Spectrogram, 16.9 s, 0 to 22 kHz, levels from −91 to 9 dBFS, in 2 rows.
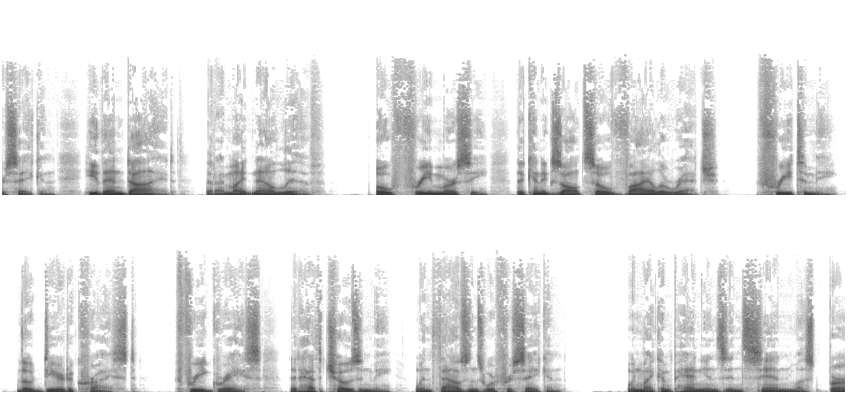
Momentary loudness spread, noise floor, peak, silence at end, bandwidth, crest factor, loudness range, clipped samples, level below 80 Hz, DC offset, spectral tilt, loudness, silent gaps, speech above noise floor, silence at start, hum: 12 LU; -67 dBFS; -2 dBFS; 0 s; 15 kHz; 18 dB; 3 LU; under 0.1%; -28 dBFS; under 0.1%; -6.5 dB/octave; -21 LUFS; none; 47 dB; 0 s; none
